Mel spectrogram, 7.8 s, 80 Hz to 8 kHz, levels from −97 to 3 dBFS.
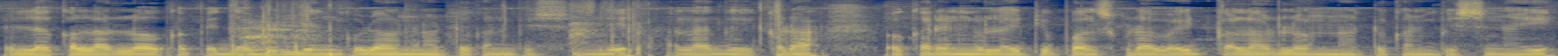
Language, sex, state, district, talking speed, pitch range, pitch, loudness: Telugu, male, Andhra Pradesh, Sri Satya Sai, 140 wpm, 95-105 Hz, 100 Hz, -18 LUFS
